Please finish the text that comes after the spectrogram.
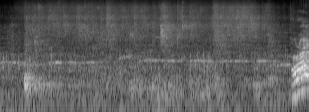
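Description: A covered pot of sinaing na tulingan fish boiling on the stove gives off a steady soft hiss and simmer for several seconds, ending in a brief louder rustle.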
